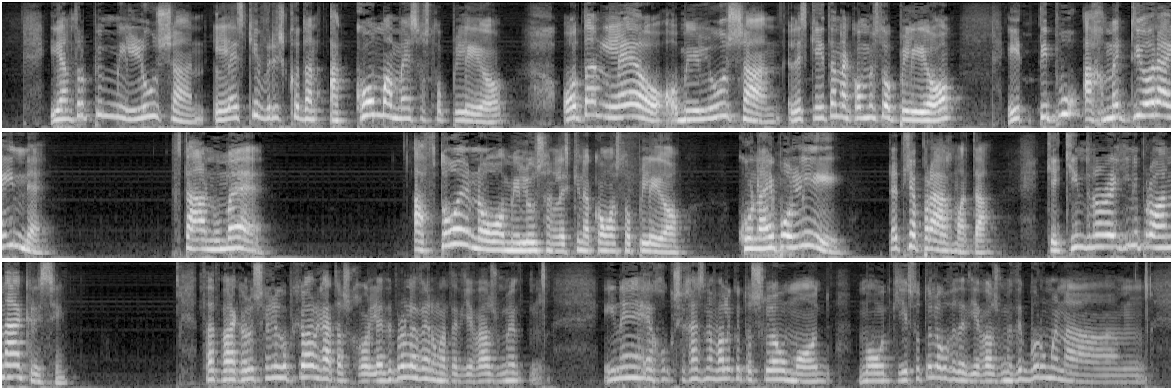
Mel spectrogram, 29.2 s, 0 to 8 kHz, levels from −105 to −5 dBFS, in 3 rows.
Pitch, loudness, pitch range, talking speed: 215 Hz, -23 LUFS, 180-255 Hz, 160 wpm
